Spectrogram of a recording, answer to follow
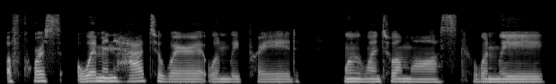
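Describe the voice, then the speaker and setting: A woman guest who grew up in the Gulf, Pakistan and the US, talking candidly and reflectively in an interview, laughing softly between thoughts. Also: extremely low pitch, flat delivery, smooth, no room sound. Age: adult. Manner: reflective, unhurried, laughs softly mid-sentence.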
